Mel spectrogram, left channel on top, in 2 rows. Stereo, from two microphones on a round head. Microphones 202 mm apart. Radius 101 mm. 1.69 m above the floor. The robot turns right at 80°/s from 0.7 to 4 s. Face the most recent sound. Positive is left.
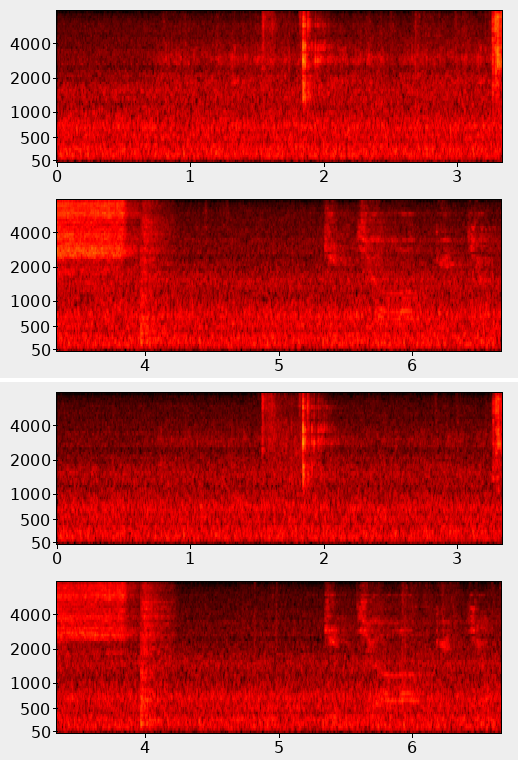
turn(degrees=15)  # may be behind; listen again after turning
